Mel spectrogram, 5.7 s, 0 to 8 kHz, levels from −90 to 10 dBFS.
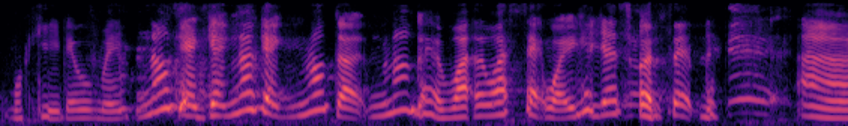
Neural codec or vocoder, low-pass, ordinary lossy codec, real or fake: codec, 16 kHz, 4 kbps, X-Codec, HuBERT features, trained on balanced general audio; 7.2 kHz; Opus, 32 kbps; fake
